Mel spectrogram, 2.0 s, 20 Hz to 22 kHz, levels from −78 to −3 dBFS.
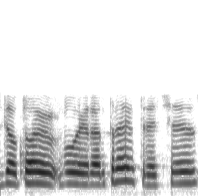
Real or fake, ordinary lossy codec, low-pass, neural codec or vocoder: fake; AAC, 32 kbps; 3.6 kHz; codec, 16 kHz, 4 kbps, X-Codec, HuBERT features, trained on general audio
